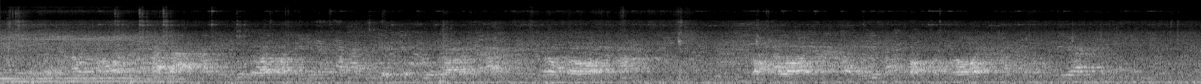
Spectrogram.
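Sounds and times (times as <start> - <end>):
crowd voices: 0.0 - 11.8.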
